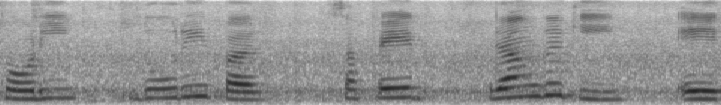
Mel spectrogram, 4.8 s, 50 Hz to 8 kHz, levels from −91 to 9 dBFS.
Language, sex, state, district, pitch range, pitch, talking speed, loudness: Hindi, female, Haryana, Jhajjar, 235-305 Hz, 255 Hz, 85 wpm, -16 LUFS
